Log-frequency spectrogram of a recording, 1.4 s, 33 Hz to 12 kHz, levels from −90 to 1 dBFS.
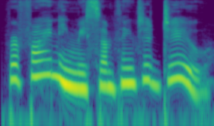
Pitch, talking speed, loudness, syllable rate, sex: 250 Hz, 250 wpm, -15 LUFS, 6.5 syllables/s, female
